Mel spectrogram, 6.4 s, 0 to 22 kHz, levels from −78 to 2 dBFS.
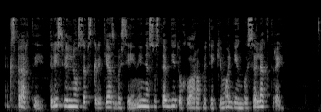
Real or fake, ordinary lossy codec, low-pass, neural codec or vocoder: real; MP3, 48 kbps; 19.8 kHz; none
